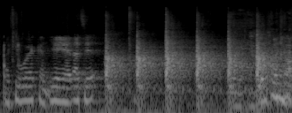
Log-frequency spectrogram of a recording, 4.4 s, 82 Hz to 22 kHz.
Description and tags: industrial hammer wood distance
hammer banging a nails 10m away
